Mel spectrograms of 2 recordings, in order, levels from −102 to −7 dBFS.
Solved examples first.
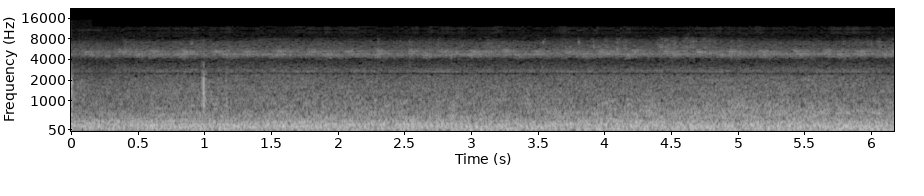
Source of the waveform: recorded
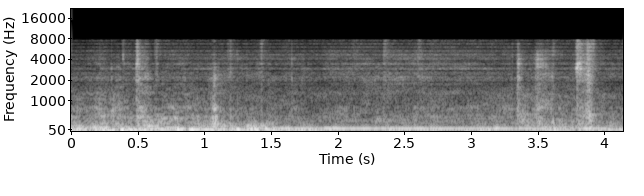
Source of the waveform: remade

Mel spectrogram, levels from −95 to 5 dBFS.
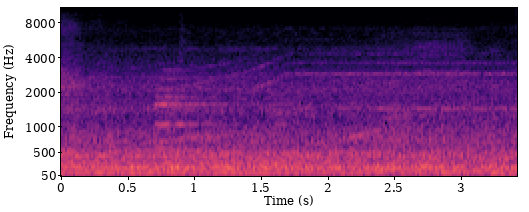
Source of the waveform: recorded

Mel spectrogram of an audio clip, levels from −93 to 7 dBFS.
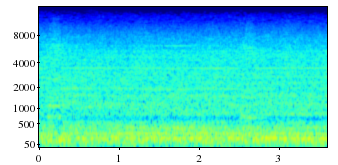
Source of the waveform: recorded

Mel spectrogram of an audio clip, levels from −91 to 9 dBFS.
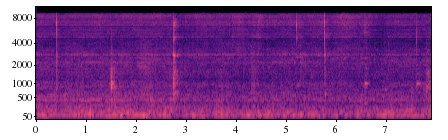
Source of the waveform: remade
